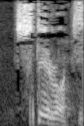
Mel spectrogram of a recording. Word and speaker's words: Sderot: Sderot, yes.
